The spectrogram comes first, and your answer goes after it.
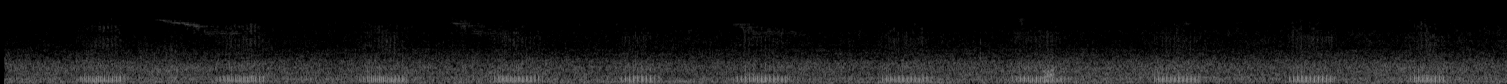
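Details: Cat outdoors in nature purring steadily, low rumbling pulses recurring roughly every 1.3 seconds over a soft constant background hiss.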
